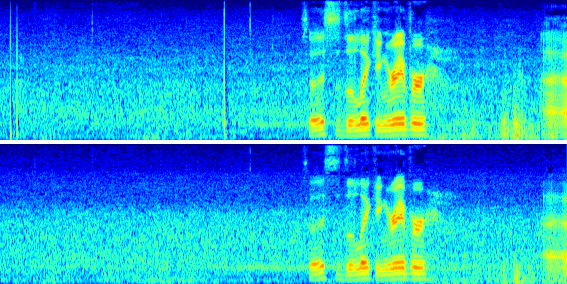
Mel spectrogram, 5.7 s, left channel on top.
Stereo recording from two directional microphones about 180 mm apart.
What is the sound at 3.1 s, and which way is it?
Speech, 30° left (ahead or behind).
